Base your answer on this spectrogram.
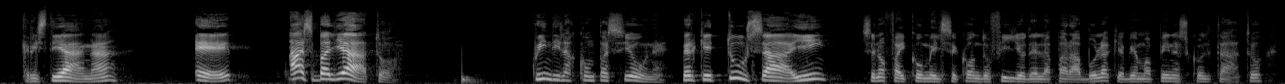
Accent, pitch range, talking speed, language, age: native, 165-235 Hz, 105 wpm, Italian, 50-69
